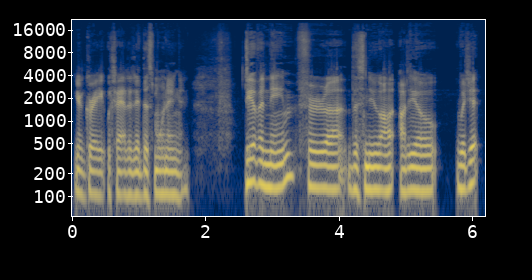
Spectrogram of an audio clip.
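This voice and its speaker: Male podcast co-host from the US, rambling and hesitant, mid-pitched, dry close mic. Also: fairly even intonation, moderate pace, darkish tone, no room sound. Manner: hesitant, rambling, full of restarts. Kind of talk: casual chat.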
